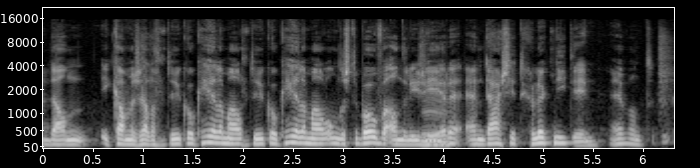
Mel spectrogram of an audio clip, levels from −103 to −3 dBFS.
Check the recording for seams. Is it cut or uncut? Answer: cut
